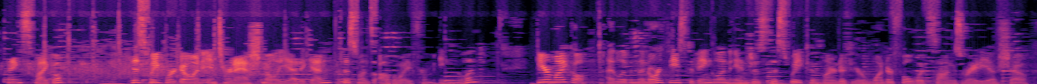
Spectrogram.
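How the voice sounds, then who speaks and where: A woman's voice: medium pitch, animated, fairly quick. A woman doing scripted radio announcements and reading, as a regular presenter of the show. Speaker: announcer and listener-mail reader. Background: music.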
